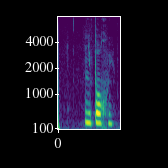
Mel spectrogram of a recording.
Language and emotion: Russian, angry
